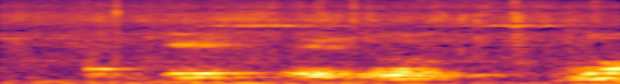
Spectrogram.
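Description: Faint, indistinct speech in the background, with a small click near the start.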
